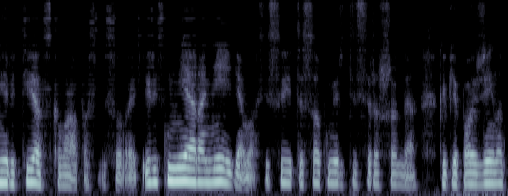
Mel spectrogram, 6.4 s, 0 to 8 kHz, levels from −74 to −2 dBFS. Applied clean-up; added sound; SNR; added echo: neural mask model DeepFilterNet 3.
